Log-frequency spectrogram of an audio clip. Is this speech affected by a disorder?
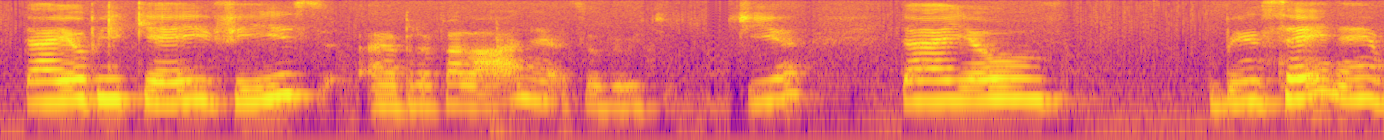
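Yes: Down syndrome; later gave full talk at Smart Cities.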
